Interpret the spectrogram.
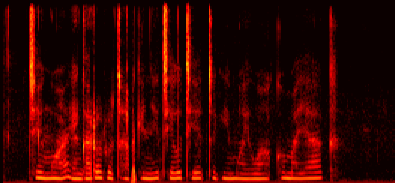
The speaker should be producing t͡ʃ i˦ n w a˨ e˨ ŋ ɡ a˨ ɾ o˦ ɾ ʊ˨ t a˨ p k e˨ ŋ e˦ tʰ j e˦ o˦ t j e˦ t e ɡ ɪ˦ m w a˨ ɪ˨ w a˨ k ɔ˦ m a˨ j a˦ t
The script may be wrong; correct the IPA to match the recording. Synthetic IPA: t͡ʃ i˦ ŋ w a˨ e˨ ŋ ɡ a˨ ɾ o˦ ɾ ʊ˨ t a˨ p k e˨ ɲ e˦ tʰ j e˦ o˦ t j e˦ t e ɡ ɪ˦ m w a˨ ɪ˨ w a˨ k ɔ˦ m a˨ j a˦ k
